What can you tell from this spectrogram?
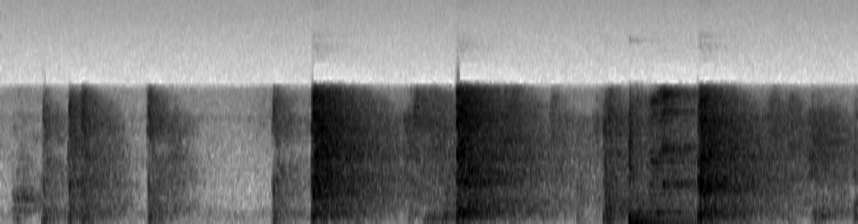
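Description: Padel ball knocks during a rally: rackets striking the ball and the ball bouncing off the court and walls. Sharp hits come at uneven intervals, the loudest about three, four and a half and seven seconds in, and each rings out in the hall's echo.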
